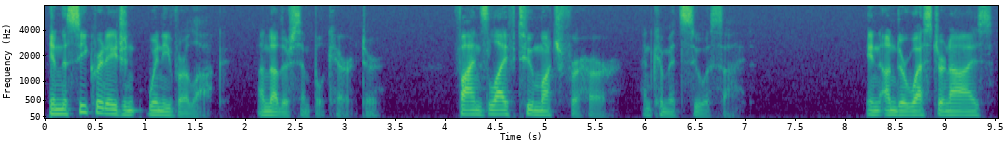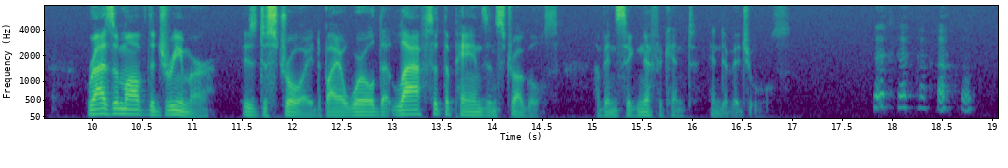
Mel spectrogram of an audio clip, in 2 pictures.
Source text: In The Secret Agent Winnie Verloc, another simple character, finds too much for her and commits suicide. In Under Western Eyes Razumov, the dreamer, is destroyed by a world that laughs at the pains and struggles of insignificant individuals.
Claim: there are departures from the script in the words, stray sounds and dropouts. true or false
true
